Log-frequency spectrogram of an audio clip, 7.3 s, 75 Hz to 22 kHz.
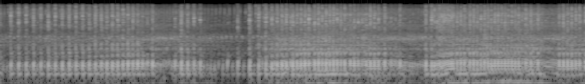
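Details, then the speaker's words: Lynx 15 small engine on two-stroke mix, smoking, after fixing the tank pickup tube air leak, compression much higher: quick, even, crisp firing with no misses or knocks; starts easily and runs cleanly. "just filling the room out with smoke now cuz running it on two stroke mixture can't complain about the way it starts now"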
